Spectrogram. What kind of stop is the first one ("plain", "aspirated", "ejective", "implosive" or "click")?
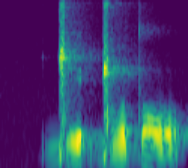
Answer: click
